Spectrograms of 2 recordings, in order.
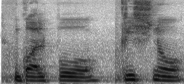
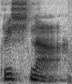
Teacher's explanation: যদি শেষে কোন যুক্তবর্ণ থাকে এবং সেই যুক্তবর্ণের সাথে যদি কোন কার চিহ্ন না থাকে তাহলে যুক্তবর্ণের শেষের বর্ণটার সাথে একটা ওর মতো সাউন্ড আসে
